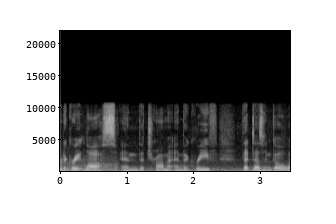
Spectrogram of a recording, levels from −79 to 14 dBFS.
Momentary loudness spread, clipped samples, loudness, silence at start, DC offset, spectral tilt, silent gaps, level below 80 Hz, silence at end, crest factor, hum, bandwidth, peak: 11 LU; under 0.1%; -19 LUFS; 0 s; under 0.1%; -3.5 dB/octave; none; -48 dBFS; 0 s; 18 dB; none; 11 kHz; -2 dBFS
